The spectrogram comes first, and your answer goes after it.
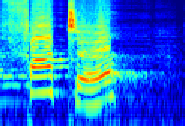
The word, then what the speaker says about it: Vater: V को F pronounce करेंगे. Ja, जी हाँ. Der Vater, the father von Erika und Otto, of Erika and Otto, यानी areca और auto के फादर. Ja, der Vater von Erika und Otto.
